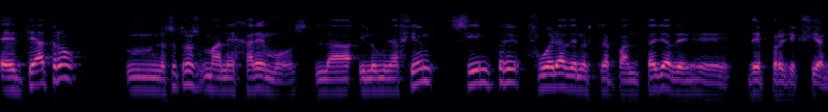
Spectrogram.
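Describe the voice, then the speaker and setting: A man speaks very slowly at a medium pitch, his voice swinging very widely up and down. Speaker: video mapping artist and presenter. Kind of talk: webinar presentation. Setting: online webinar.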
